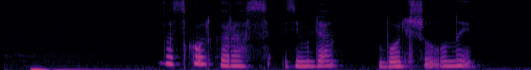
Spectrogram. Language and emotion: Russian, sad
